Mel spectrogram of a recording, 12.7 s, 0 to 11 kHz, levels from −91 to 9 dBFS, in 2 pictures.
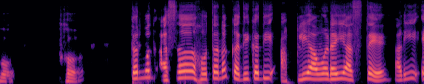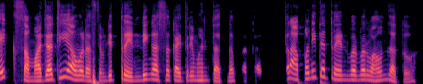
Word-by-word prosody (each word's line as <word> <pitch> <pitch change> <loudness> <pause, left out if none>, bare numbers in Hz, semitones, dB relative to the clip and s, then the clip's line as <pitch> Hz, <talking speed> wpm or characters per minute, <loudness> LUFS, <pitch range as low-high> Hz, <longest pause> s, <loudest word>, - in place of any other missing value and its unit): हो. 130 -3 -8 0.8
हो. - - -2 0.9
तर 235 +1 +5
मग 275 -1 0
असं 250 +9 +3
होतं 210 +4 0
ना 275 - +1
कधी-कधी 225 +1 +2 0.2
आपली 200 +5 -4
आवडही 210 +2 +4
असते 195 +3 +1 0.4
आणि 200 +8 -5
एक - - -6
समाजाचीही 180 - +3
आवड 180 -3 +2
असते 150 +1 -2
म्हणजे 150 +4 -3
ट्रेंडिंग 180 +3 0
असं 185 +1 -6
काहीतरी 165 +1 -2
म्हणतात 165 0 -4
ना 145 - -6
प्रकार. 150 - -15 0.4
तर - - -1
आपणही 225 +7 -3
त्या 305 - +1
ट्रेंड 185 -3 -2
बरोबर 185 +1 0
वाहून 165 +2 -3
जातो 125 - -5
हो. 135 - -17
190 Hz, 145 wpm, -25 LUFS, 165-225 Hz, 0.9 s, तर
